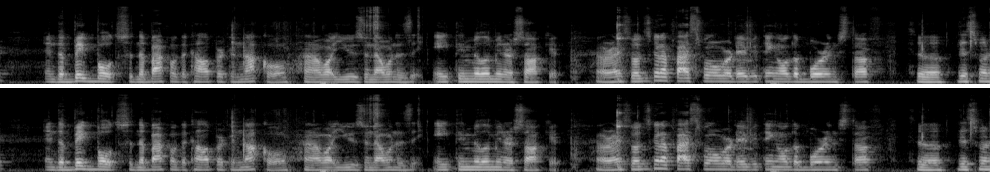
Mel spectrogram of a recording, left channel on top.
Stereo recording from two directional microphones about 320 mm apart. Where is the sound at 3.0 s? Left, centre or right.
Left.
